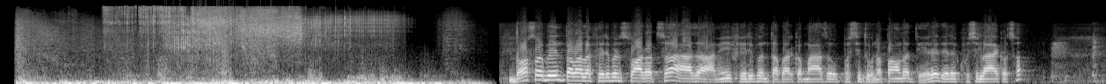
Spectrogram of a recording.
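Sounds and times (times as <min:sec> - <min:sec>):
deep thunder rumble: 0:00.2 - 0:04.9
rain hiss: 0:01.0 - 0:04.1.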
